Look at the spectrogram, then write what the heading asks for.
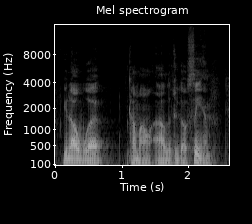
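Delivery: ordinary delivery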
